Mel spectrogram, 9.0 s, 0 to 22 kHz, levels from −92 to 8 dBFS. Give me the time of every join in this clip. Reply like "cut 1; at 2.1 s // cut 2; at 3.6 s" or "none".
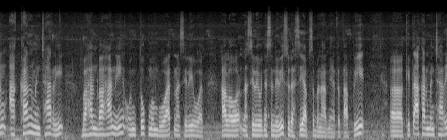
none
